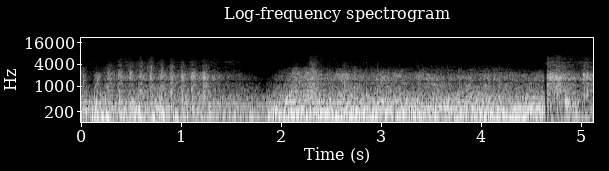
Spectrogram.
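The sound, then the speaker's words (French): A dense, loud, continuous roar fills the scene as Phantom jets pass overhead after firing rockets and heavy machine guns answer, during street fighting in Nicosia in 1974. The din dips only briefly once. “Et s'en va vers l'horizon alors que les mitrailleuses lourdes lui répondent. Voici maintenant un autre fantôme qui passe au-dessus de nous et qui a largué lui aussi ses roquettes.”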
